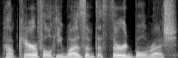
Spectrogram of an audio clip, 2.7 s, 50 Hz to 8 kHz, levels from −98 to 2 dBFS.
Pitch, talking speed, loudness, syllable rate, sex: 165 Hz, 180 wpm, -16 LUFS, 4.2 syllables/s, female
